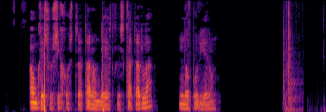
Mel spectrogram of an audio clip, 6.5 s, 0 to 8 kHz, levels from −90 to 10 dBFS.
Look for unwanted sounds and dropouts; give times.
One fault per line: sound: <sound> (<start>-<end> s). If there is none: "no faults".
sound: thud (5.6-6.1 s)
